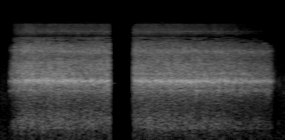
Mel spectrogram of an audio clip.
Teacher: it's a very long SH sound, like you're soothing a child or a baby. The only thing to keep in mind is that it's an SH with a slight U.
